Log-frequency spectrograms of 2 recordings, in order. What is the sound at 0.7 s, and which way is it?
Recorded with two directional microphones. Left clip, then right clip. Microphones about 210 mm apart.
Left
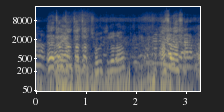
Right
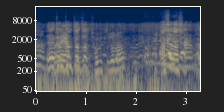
Speech, 55° left (ahead or behind).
